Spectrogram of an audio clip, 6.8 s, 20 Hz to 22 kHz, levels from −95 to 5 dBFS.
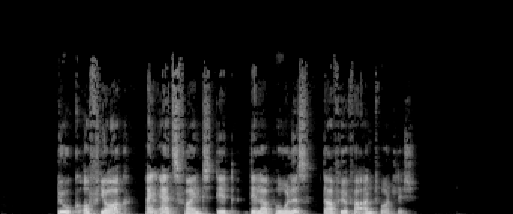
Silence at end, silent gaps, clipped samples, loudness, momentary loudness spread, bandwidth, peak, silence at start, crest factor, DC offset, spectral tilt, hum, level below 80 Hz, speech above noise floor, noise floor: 1.35 s; none; under 0.1%; -19 LUFS; 9 LU; 16 kHz; -2 dBFS; 0.75 s; 18 dB; under 0.1%; -5.5 dB/octave; none; -54 dBFS; over 71 dB; under -90 dBFS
